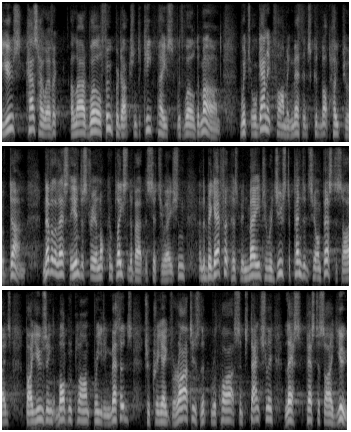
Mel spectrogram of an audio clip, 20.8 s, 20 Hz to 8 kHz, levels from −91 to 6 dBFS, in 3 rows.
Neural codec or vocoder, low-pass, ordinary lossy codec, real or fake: codec, 16 kHz, 6 kbps, DAC; none; none; fake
